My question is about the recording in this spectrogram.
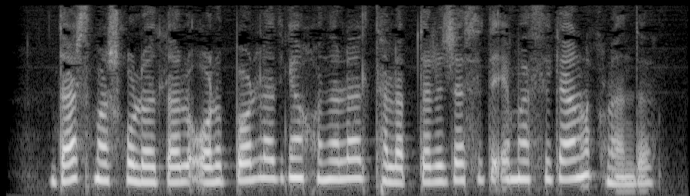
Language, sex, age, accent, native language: Uzbek, female, 18-24, Toshkent shahri, Uzbek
